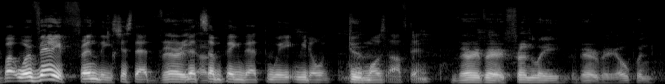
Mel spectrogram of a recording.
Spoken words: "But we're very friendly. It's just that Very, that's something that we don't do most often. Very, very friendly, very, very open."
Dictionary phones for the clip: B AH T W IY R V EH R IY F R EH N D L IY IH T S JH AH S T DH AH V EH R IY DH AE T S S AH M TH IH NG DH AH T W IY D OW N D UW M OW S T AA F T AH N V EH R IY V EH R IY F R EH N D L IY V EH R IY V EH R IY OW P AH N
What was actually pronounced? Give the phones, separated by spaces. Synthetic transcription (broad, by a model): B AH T W IY R V EH R IY F R EH N D L IY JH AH S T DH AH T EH R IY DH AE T S S AH M TH IH NG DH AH T W IY D OW N D UW M OW S T AA F T AH N V EH R IY V EH R IY F R EH N D L IY V EH R IY V EH R IY OW P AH N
